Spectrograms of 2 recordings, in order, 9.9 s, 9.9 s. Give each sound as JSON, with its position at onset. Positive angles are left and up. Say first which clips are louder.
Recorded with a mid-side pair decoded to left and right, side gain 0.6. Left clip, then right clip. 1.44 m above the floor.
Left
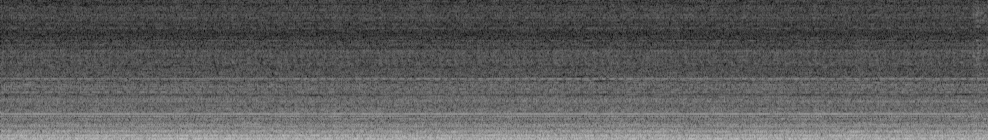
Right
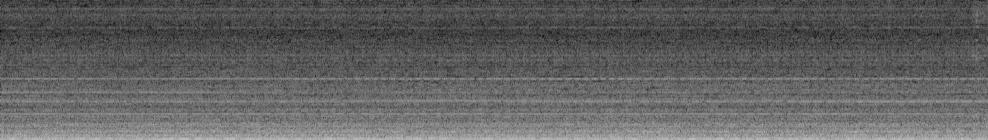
{"t": 0.0, "sound": "a fan", "louder": "left 1 dB", "azimuth_deg": -40, "distance_m": 1.2}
